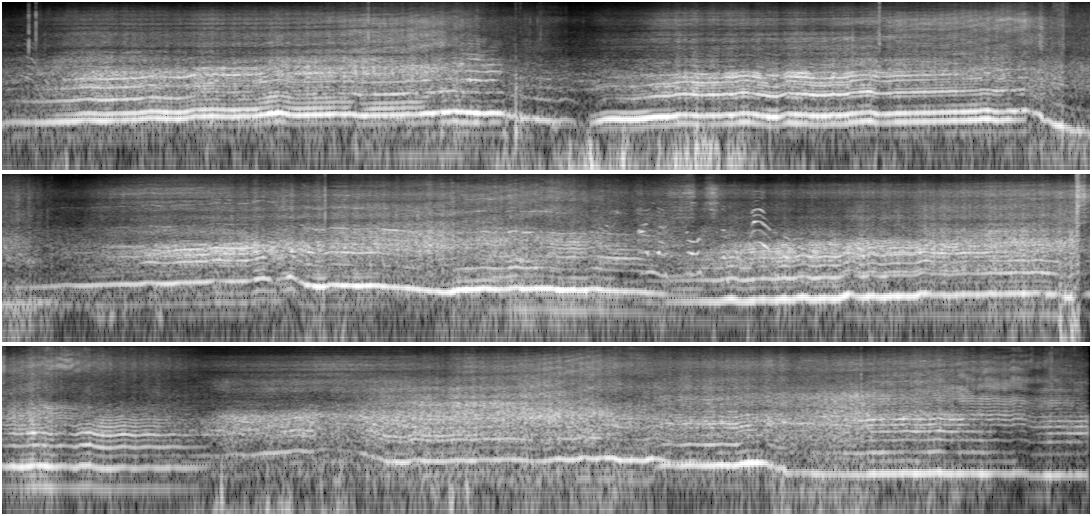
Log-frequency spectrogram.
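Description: Rally cars on a snowy, icy stage road, engines running hard at high revs. The pitch wavers and climbs, then drops sharply at gear changes a few times.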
